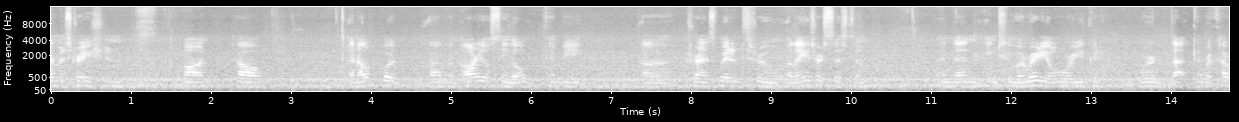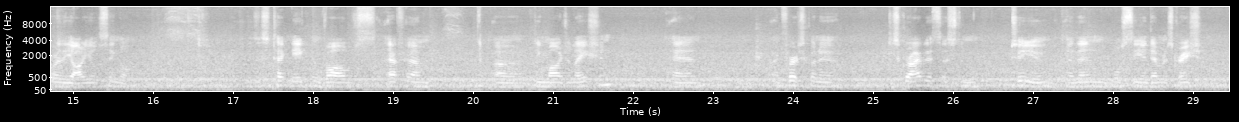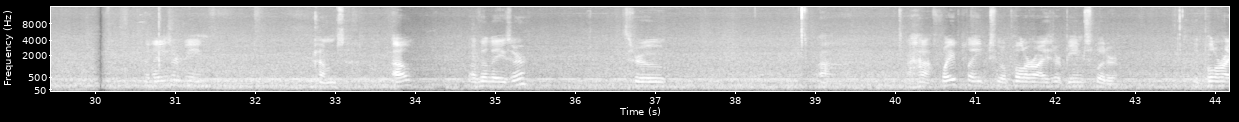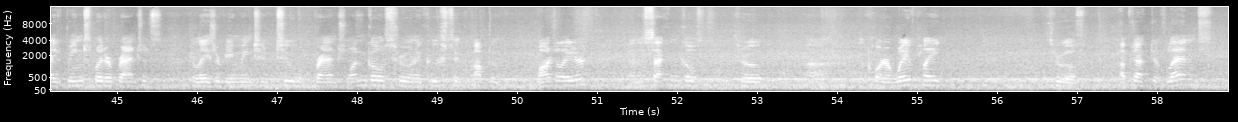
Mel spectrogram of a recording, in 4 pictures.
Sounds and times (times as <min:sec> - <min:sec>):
Speech: 0:00.0 - 0:01.0, 0:01.6 - 0:02.8, 0:03.6 - 0:06.7, 0:07.4 - 0:10.3, 0:11.1 - 0:15.8, 0:17.2 - 0:21.8, 0:22.4 - 0:23.0, 0:23.6 - 0:24.6, 0:25.2 - 0:29.2, 0:30.6 - 0:31.5, 0:32.7 - 0:35.5, 0:36.6 - 0:37.2, 0:38.8 - 0:39.5, 0:40.1 - 0:42.9, 0:43.6 - 0:55.4, 0:56.6 - 0:58.8.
